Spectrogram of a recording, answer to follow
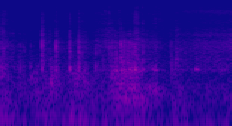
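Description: Page of a picture book being turned by hand: faint paper rustling with a few light crackles about half a second in, then a softer rustle.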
